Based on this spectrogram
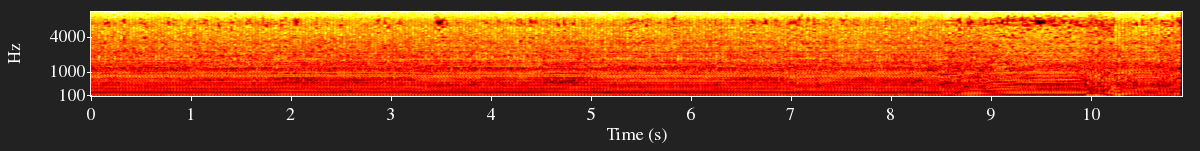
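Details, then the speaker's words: Pressure washer bought 15-20 years ago, used briefly, then stored unused in a shed for about 15 years, starting for the first time since: steady, even small-engine drone with a firm low hum, no misses or knocks; running normally. "yes we got it that is awesome this thing hasn't run in like 15 years that's fantastic that is fantastic"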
